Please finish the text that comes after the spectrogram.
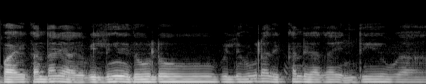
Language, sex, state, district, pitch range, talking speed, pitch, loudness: Chakma, male, Tripura, Unakoti, 115-120 Hz, 180 wpm, 120 Hz, -18 LUFS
